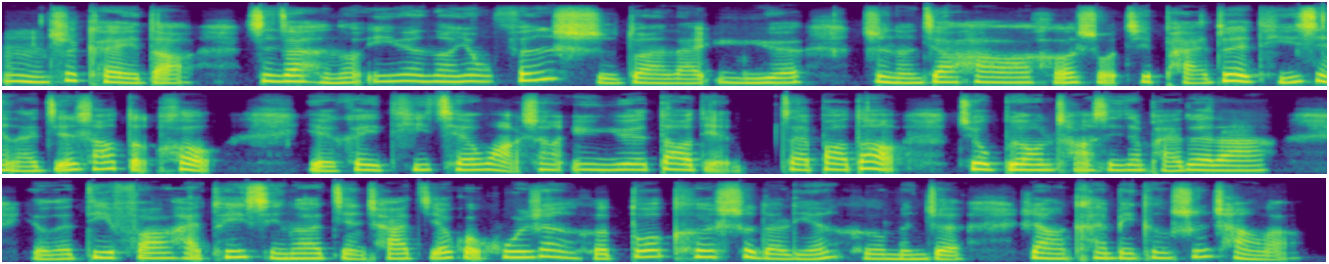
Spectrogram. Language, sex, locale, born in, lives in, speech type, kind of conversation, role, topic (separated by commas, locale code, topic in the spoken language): Chinese, female, zh-CN, China, United States, read, expert-assistant, expert, 未来看病会有哪些不一样的体验？我们能怎样让就医过程变得更人性化？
